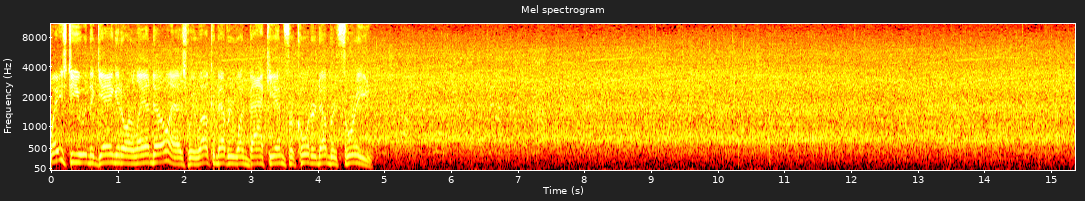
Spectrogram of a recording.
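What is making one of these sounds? A large crowd roars steadily in an open stadium.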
